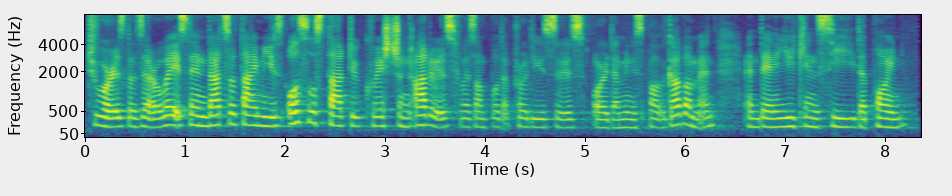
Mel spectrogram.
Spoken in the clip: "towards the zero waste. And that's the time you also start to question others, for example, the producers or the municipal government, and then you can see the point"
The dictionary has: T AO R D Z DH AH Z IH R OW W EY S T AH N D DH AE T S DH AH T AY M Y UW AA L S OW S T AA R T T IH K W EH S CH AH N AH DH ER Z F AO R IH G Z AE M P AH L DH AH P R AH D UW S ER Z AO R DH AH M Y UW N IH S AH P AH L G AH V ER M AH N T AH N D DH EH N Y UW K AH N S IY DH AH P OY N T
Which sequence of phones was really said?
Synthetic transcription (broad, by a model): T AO R D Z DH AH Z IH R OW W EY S AH N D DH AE T S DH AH T AY M Y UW AA L S OW S T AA R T T IH K W EH S CH AH N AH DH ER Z F AO R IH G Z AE M P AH L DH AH P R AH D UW S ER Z AO R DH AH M Y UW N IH S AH P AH L G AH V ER M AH N T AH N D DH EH N Y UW K AH N S IY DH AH P OY N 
